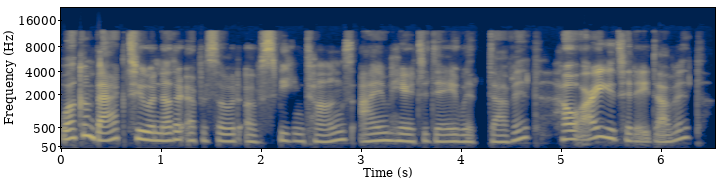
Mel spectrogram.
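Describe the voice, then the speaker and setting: A woman hosting a language podcast, reading her scripted introduction in an upbeat, clearly spoken way before she starts the interview. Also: lowish voice, normal speed, no echo, clean studio sound, faint music behind. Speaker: podcast host.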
